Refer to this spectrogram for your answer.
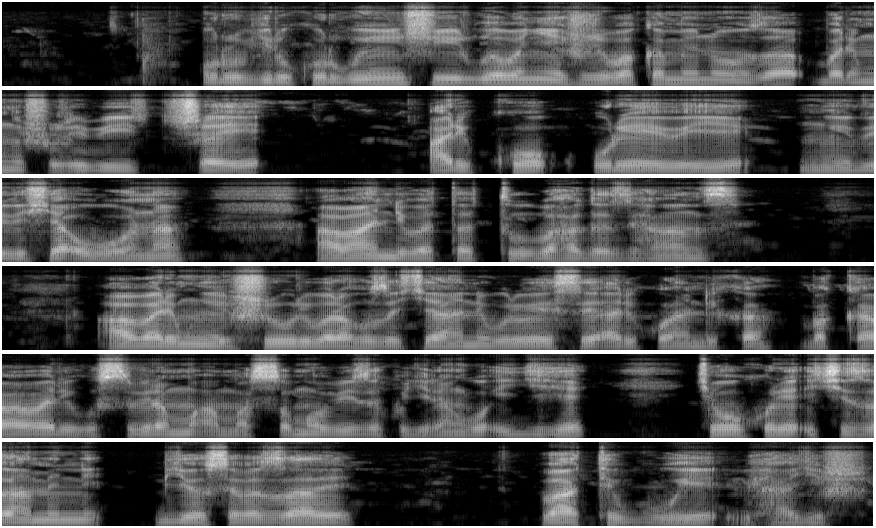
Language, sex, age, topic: Kinyarwanda, male, 25-35, education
